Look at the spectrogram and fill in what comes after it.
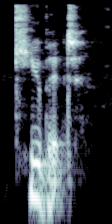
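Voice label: "cubit", British English; pronunciations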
